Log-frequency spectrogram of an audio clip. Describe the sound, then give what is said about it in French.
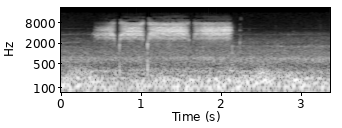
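A person makes a breathy hissing call, three or four quick bursts run together, imitating a bird to draw birds in. A quiet background murmur follows. “les rapaces, certains bruits d'oiseaux, pour les faire venir, pour dire ouais, je t'ai vu, viens voir.”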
